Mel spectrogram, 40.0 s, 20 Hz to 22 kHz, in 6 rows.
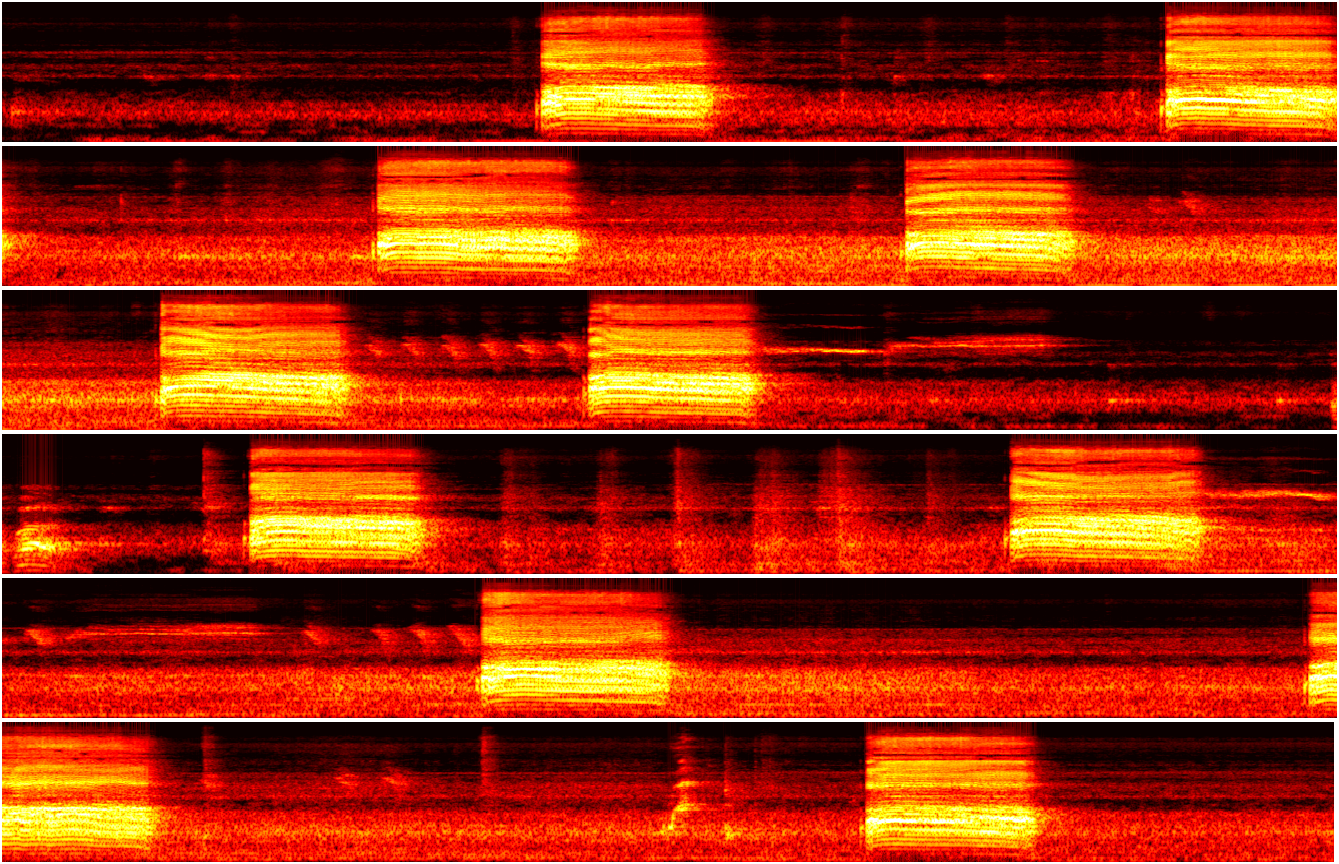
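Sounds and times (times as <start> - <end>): crow cawing: 2.6 - 4.0, 5.7 - 7.0, 8.5 - 9.8, 11.2 - 12.3, 14.1 - 15.3, 16.2 - 17.6, 21.1 - 22.5, 25.0 - 26.7, 29.0 - 30.2, 33.2 - 34.4, 37.6 - 38.8.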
